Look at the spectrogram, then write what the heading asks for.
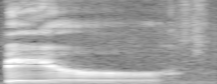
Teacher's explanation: I'm doing more of a bunched R.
